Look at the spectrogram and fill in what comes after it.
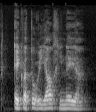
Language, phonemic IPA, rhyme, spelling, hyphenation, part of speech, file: Dutch, /eː.kʋaː.toː.riˌaːl.ɣiˈneː.aː/, -eːaː, Equatoriaal-Guinea, Equa‧to‧ri‧aal-Gui‧nea, proper noun, Nl-Equatoriaal-Guinea.ogg
- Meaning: Equatorial Guinea (a country in Central Africa)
